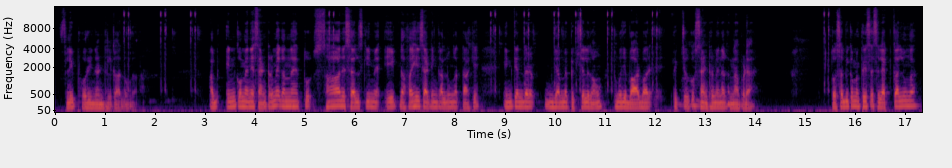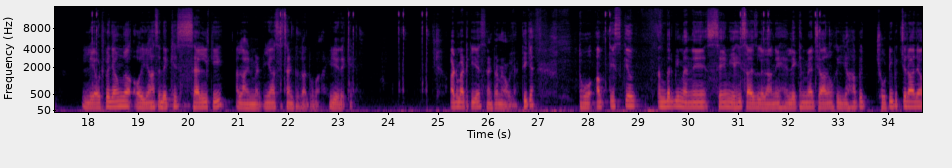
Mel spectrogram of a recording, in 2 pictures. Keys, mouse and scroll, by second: 1.3 click, 5.4-8.2 drag, 15.3 click, 15.4-17.0 drag, 21.8 click, 28.4 click.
